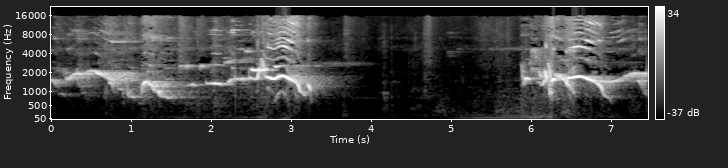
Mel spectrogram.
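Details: Wild black-naped oriole song meant to draw rivals: a rolling run of liquid whistles with a brief harsh burst, then about two seconds of silence before another rich whistled phrase starts.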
